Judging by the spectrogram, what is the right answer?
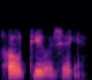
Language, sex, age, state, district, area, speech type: Odia, male, 45-60, Odisha, Nuapada, urban, conversation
